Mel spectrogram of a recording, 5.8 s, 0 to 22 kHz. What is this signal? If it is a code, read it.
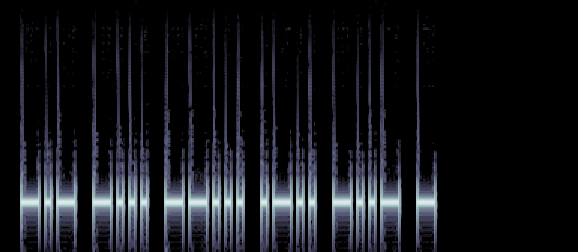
Morse code, heard as a keyed tone, about 21 wpm, 700 Hz. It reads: KB7LXT
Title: USA Callsign DE Callsign - 6 Characters - 20wpm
